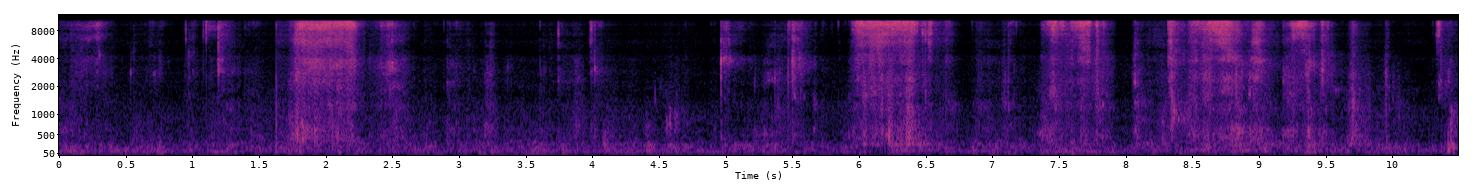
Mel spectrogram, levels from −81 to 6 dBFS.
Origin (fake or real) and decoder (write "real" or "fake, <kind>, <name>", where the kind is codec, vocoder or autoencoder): fake, codec, HILCodec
